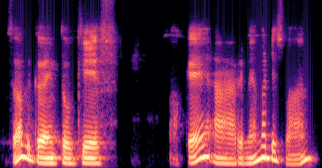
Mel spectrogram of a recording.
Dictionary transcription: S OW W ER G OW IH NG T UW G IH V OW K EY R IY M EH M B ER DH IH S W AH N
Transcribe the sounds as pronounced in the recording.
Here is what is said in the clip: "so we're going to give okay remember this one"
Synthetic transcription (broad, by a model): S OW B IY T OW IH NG T UW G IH F OW K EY R IY M EH M B ER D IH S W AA N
